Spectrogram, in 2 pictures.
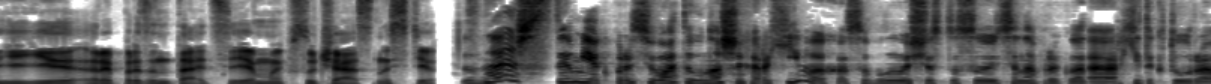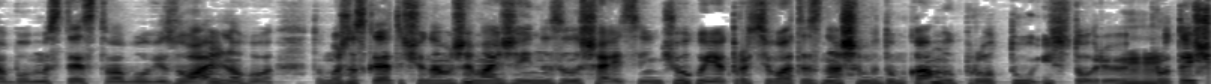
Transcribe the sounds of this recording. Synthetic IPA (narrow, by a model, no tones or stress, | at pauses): jijiɾepɾezent̪ɑ̰t͡sʲḭjɐ̰mɪwsʊt͡ʃɑ̰snɔ̰sʲtʲḭznɑjɪʃst̪ɪmjɐkpɾɐt͡sʲʊʋɑt̪ɪwnɑʃɪxɐrxʲiʋɐxɔsɔblˠɪʋɔʃt͡ʃɔst̪ɔsujet͡sʲːɐnɐpɾɪklˠɐɐrxʲit̪ekt̪uɾɪɐbɔmɪst̪ɛt̪st̪ʋɐːbɔʋʲizʊɑlʲnɔɦɔt̪ɔmɔʒnɐskɐzɑt̪ɪʃt͡ʃɔnɑmʒɛmɑjʒɛinɛzɐlˠɪʃɑjet͡sʲːɐnʲit͡ʃɔɦɔjɐk̚pɾɐt͡sʲʊʋɑt̪ɪznɑʃɪmɪd̪ʊmkɑmɪpɾɔt̪uʔist̪ɔɾʲḭjʊ̰pɾɔt̪ɛ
